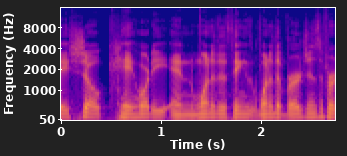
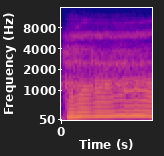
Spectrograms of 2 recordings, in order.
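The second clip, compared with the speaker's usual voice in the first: long, higher-pitched imitated roar; mock giant's roar; 5 semitones higher than usual. Host imitates the celestial-size Watcher, drawn-out roar.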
